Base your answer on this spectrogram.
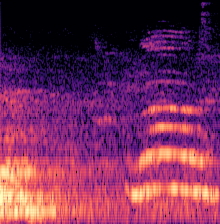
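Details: Domestic cat dashing over to welcome its owner home, letting out a single tonal meow that rises then gently falls, following a short snatch of music and chatter in the room.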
